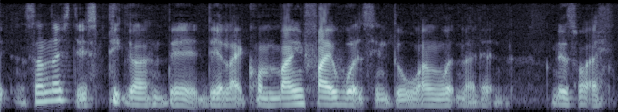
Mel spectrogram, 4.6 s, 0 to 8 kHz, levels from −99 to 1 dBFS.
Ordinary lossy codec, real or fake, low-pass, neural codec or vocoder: none; fake; 7.2 kHz; codec, 16 kHz, 16 kbps, FunCodec, trained on LibriTTS, 50 frames a second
